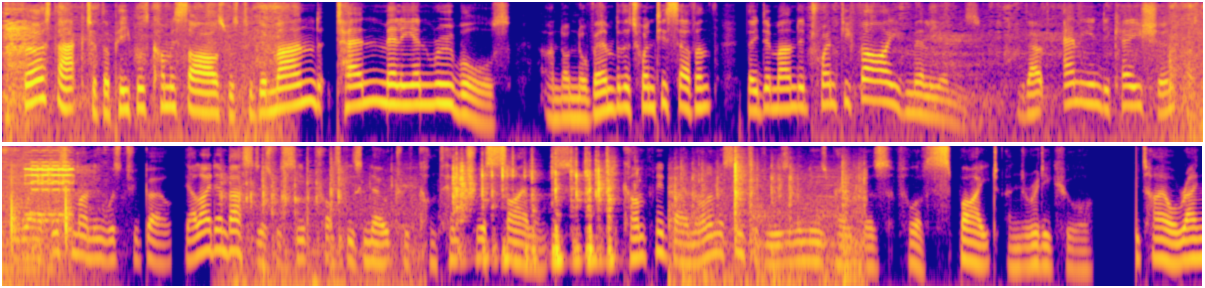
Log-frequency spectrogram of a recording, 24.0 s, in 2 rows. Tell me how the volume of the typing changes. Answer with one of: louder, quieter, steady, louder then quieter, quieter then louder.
louder then quieter.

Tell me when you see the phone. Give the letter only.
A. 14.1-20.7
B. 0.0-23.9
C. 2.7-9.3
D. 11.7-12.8
D.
